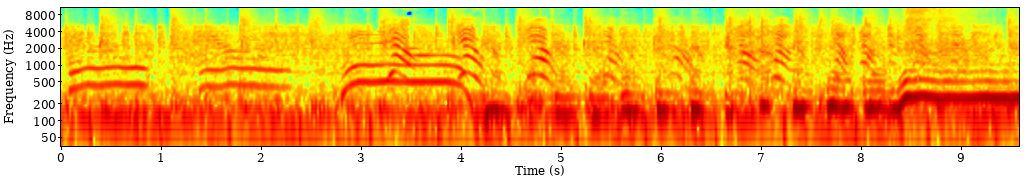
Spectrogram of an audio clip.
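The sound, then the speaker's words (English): Voices sing a string of drawn-out, swooping meows as cat songs, imitating cats in a playful melodic way. The meows come one after another, loud, with some overlapping vocal tones underneath. “singing some cat songs to you”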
